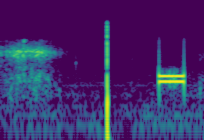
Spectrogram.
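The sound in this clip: A phone call cutting off mid-conversation: a faint hiss, then a sharp click followed by a single steady busy-signal beep, with a hint of a second tone starting at the very end.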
